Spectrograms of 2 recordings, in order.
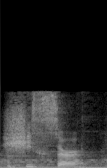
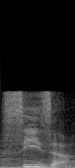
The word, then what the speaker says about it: scissors: L'ho sempre pronunciata shisser e me ne vergogno veramente tanto. Quindi impariamo la pronuncia corretta di forbice, forbici in italiano. Si pronuncia Caesar, Caesar.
